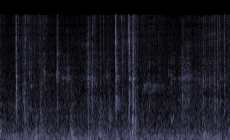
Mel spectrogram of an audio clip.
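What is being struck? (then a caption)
Bar of soap. A metal blade shaves the surface of a hand-held, solid pale green bar of soap. Quiet, bright, crisp scraping ticks and short snaps are heard, with a couple of sharper cuts standing out over a soft, steady hiss.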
